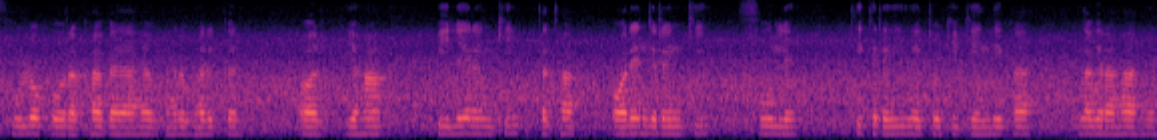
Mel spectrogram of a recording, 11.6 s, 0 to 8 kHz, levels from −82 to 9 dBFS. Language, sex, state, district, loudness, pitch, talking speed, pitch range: Hindi, male, Uttar Pradesh, Hamirpur, -29 LUFS, 155 Hz, 145 wpm, 150-155 Hz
